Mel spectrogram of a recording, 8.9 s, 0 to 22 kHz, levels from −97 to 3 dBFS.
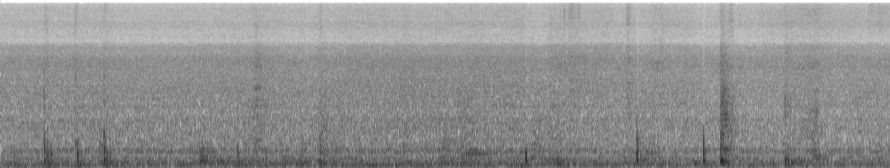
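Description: Throughout the clip there is generation loss, most likely from the audio being decoded and re-encoded as MP3 around five times, each pass landing on a shifted frame grid and quantising the sound anew. The errors stack, so the sound turns swirly and hollow, with smeared transients and blurred attacks, more degraded than a single encode would leave it. The damage fits a 128 kbit/s MP3 chain, and nothing remains above 20 kHz.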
